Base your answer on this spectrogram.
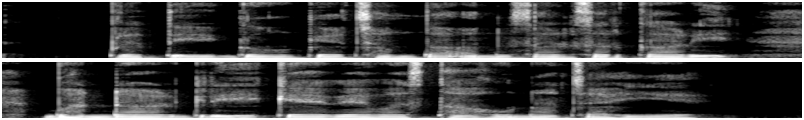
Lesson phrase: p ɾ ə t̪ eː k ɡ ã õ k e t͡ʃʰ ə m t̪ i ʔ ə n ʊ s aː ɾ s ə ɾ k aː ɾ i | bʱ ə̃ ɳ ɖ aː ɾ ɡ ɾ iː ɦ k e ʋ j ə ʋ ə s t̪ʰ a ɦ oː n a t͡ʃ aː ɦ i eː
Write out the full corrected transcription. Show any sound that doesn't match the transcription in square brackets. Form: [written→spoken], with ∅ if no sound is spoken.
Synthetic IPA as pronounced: p ɾ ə t̪ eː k ɡ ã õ k e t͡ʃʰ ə m t̪ [i→a] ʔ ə n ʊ s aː ɾ s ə ɾ k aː ɾ i | bʱ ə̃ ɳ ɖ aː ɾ ɡ ɾ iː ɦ k e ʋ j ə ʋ ə s t̪ʰ a ɦ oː n a t͡ʃ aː ɦ i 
